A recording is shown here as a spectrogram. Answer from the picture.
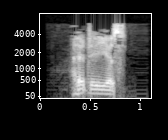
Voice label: "hideous", English; adjectives

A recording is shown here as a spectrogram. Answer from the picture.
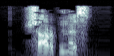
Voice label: "sharpness", English; nouns

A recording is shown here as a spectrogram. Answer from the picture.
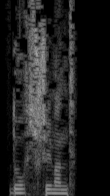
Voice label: "durchschimmernd", german; adjectives

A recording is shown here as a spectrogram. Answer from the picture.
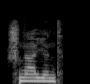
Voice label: "schneiend", German; adjectives

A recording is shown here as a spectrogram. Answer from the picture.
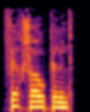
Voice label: "verschaukelnd", German; adjectives

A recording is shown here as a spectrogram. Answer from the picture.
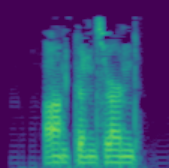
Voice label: "unconcerned", English; adjectives

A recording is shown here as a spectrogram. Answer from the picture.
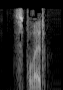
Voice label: "split", english; adjectives

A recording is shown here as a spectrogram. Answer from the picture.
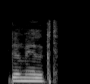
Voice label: "gemelkt", German; adjectives

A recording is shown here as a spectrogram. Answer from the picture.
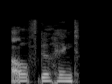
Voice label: "aufgehängt", German; adjectives

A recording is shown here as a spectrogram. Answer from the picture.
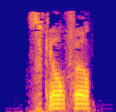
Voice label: "skilfull", English; adjectives

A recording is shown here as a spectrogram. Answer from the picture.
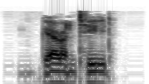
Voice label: "guaranteed", english; adjectives

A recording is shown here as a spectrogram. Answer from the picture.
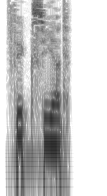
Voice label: "fixiert", German; adjectives

